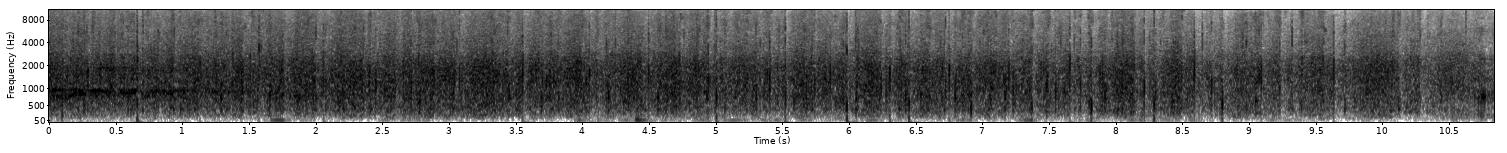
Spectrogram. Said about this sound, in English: Please give her a applause.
